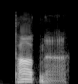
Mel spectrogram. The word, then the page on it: partner: British English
